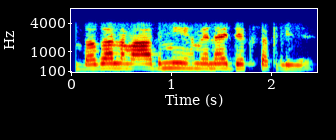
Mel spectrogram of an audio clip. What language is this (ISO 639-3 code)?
mai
